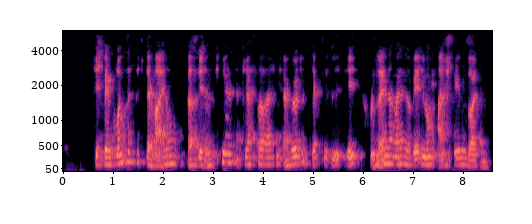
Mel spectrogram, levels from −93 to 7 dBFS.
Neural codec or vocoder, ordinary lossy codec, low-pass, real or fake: codec, 16 kHz, 2 kbps, FreqCodec, larger model; none; 5.4 kHz; fake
